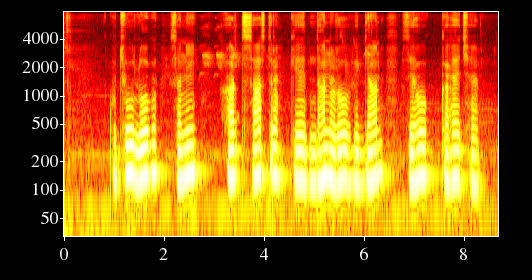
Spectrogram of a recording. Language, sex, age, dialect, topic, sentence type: Maithili, male, 18-24, Angika, banking, statement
